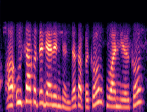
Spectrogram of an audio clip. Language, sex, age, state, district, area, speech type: Nepali, female, 30-45, West Bengal, Kalimpong, rural, conversation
